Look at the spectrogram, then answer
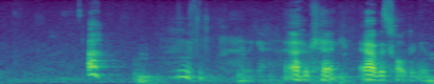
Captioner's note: chuckles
